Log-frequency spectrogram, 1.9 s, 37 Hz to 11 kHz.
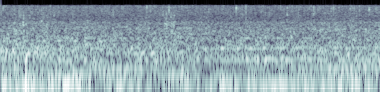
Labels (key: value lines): label: anthrophony, boat engine
recorder: SoundTrap 300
